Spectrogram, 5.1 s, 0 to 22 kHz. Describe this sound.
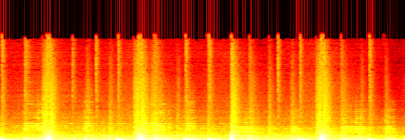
Real-Reggea Dub Loop 2
ragga, reggae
